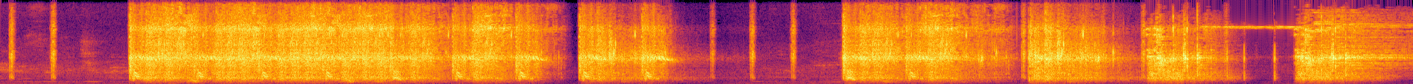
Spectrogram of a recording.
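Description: Game battle sounds blast loudly in bursts.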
